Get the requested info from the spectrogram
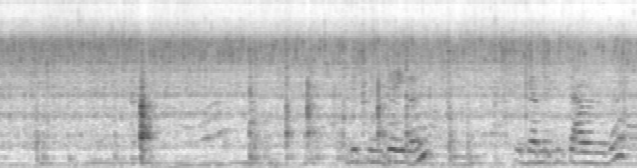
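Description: Diced carrots, cashews and whole spices sizzling in hot ghee in an aluminium pressure cooker, with a spatula stirring and scraping against the pan. One sharper knock of the spatula comes about a second and a half in.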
